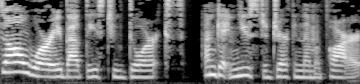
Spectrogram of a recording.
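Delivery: ordinary delivery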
